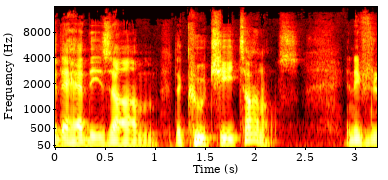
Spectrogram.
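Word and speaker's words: Cu Chi: they would really they had these um the Coochi tunnels. And if you're not familiar, you can look that up. And that's spelled C U C H I think separate words, but the Coochie tunnels where the Vietnamese would hide in the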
